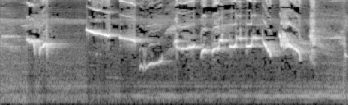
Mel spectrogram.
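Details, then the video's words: Oriental magpie-robin in energetic training song for other birds: a loud high whistle falling in pitch, then a rising slurred note and a fast run of varied chirps and whistled slides, about eight quick phrases; low background hum. "Kacer gacor cengkok rapat pedas untuk masteran"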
